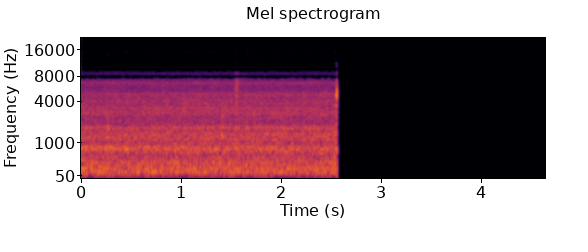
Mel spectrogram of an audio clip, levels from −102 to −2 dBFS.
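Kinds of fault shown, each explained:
gain pumping: Across the whole clip the gain swings by roughly 15 dB, with loud and soft parts pushed closer in level, so the level sounds squashed and breathing. The likely cause is gain set far too high, with a fast limiter pulling it down.
audio dropout to silence: At 2.57 s the speech cuts off abruptly and the rest of the clip is silence with no room tone at all, so everything after that point is lost. The likely cause is the input being lost while the recorder kept writing silence.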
